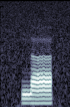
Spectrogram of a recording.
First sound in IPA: n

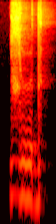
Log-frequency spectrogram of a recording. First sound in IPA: ʑ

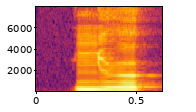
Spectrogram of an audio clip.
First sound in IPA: ɲ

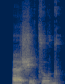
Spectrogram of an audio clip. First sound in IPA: æ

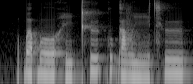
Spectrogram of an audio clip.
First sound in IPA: ɓ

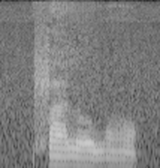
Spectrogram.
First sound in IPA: f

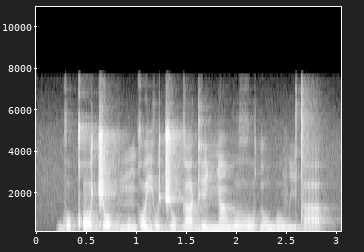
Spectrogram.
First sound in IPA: ɡ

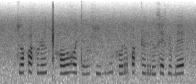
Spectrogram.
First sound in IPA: t͡s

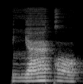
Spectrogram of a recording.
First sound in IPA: ʎ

